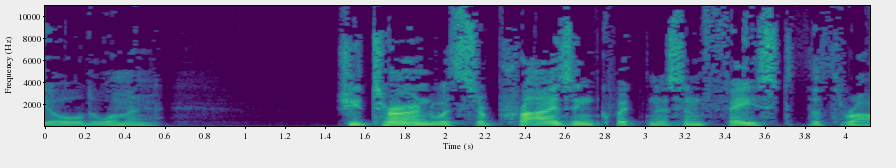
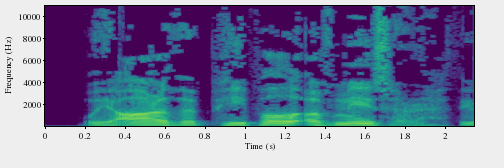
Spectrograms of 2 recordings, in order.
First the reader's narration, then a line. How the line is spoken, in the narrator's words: the old woman rasped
